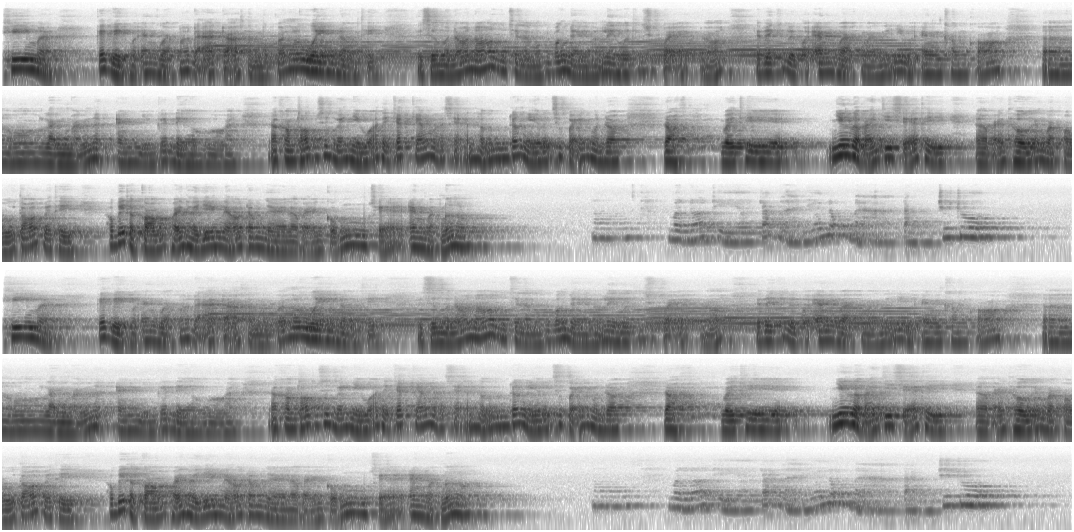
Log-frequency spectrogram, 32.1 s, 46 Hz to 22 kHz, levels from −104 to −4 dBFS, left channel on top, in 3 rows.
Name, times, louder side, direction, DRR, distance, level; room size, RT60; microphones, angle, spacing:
voice 1, 0.0-17.5 17.9-18.6 18.9-26.1, left 2 dB, 70° left, 3 dB, 1.2 m, -32 dB
sound 1, 2.0-9.2, left 1 dB, 5° left, 1.7 m, -40 dB
voice 2, 17.4-17.8 27.3-31.2, left 1 dB, 90° left, -2 dB, 3.8 m, -47 dB
24.0 x 10.5 x 5.4 m, 1.3 s
head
